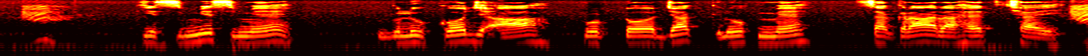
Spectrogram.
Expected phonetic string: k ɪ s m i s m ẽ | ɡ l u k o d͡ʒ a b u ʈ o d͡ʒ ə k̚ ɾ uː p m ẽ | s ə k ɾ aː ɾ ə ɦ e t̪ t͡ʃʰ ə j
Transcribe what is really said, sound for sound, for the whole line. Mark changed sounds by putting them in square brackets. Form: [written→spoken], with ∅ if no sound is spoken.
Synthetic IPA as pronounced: k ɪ s m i s m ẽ | ɡ l u k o d͡ʒ a [b→p] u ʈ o d͡ʒ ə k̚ ɾ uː p m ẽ | s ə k ɾ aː ɾ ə ɦ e t̪ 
